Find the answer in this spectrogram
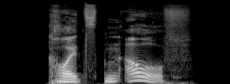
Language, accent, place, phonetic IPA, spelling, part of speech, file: German, Germany, Berlin, [ˌkʁɔɪ̯t͡stn̩ ˈaʊ̯f], kreuzten auf, verb, De-kreuzten auf.ogg
- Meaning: inflection of aufkreuzen: 1. first/third-person plural preterite 2. first/third-person plural subjunctive II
